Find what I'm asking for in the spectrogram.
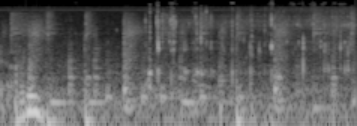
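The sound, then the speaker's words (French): A drink being poured straight into a glass, a trickling, splashing liquid sound running throughout under people talking. “On verse. Oh! J'adore le bruit.”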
